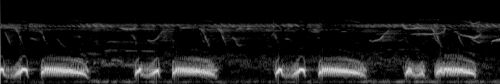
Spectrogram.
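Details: Decoy spotted dove for trapping, repeating its three-part cooing phrase: a short double note then a long, soft, falling coo, heard three times in quick succession over faint chirping of other birds and a low hum.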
